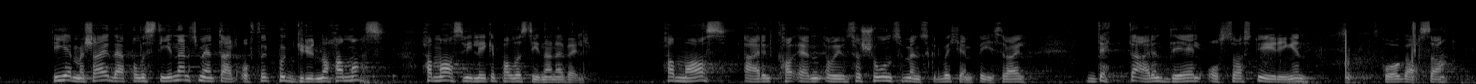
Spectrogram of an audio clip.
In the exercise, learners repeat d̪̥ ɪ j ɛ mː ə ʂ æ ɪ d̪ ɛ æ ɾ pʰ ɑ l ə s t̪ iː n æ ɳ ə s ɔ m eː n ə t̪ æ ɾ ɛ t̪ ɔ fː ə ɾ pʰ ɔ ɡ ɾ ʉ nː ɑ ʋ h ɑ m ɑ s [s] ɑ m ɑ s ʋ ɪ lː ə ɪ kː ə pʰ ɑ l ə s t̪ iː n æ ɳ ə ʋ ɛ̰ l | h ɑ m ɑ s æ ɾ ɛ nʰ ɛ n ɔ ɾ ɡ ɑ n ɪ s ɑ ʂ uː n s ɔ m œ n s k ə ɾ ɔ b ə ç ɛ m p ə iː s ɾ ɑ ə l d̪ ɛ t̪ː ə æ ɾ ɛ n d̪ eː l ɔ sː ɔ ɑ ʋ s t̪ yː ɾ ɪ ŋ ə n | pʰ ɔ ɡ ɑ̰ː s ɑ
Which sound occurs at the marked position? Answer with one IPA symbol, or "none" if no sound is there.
h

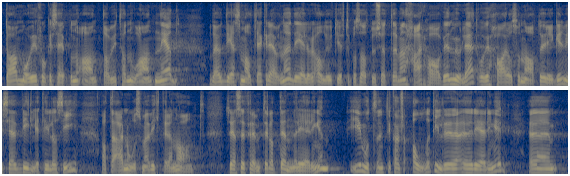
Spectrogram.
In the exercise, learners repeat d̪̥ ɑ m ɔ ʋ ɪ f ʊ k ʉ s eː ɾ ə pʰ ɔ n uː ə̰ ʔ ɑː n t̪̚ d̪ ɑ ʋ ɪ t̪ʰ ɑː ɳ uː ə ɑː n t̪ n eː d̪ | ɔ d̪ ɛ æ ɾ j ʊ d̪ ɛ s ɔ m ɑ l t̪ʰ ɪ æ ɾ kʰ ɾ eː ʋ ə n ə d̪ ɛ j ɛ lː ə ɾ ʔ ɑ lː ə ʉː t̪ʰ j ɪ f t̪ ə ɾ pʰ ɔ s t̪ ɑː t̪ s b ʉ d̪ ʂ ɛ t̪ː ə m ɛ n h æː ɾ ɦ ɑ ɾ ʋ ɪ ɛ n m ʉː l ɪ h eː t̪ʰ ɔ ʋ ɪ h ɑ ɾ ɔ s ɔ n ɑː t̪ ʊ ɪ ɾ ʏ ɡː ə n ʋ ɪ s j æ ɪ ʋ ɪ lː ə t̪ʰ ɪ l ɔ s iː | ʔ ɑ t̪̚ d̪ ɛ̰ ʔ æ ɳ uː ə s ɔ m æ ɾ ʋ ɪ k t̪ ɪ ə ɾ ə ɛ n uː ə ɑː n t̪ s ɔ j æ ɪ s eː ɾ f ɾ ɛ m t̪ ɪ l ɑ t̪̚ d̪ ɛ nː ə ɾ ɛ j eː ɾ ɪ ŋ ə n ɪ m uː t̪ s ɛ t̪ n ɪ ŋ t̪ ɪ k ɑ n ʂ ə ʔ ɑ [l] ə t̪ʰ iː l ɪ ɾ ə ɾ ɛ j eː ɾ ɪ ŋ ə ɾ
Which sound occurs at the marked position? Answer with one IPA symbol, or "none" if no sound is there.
lː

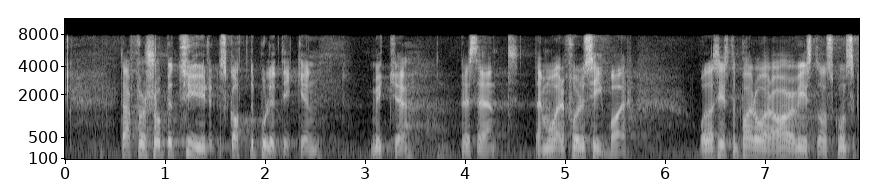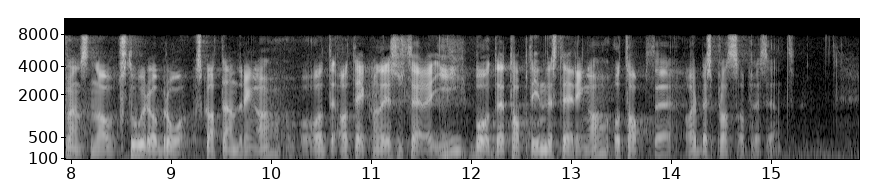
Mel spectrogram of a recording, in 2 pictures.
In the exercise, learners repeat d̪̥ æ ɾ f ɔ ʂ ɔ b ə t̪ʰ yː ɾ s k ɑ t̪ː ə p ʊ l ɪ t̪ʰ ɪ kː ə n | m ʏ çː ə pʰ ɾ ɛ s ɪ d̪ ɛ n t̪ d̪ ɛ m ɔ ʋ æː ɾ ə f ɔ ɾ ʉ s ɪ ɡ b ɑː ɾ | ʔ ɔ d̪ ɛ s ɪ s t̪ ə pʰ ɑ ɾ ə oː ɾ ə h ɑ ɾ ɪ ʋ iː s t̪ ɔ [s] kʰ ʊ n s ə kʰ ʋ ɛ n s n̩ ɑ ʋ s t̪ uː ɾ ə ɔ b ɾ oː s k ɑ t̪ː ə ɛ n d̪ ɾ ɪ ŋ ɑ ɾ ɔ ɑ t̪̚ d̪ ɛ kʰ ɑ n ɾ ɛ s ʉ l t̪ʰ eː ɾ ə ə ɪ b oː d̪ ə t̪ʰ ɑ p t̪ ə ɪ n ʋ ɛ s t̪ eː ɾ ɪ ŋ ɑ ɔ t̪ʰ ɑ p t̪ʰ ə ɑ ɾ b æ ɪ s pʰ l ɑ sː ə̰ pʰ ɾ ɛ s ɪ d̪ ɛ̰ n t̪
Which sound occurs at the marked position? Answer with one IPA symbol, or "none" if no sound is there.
s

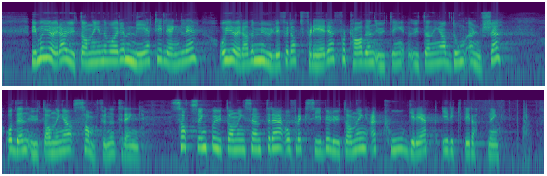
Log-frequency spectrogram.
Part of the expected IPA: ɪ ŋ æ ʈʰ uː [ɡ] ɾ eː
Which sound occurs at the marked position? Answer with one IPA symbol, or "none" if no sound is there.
ɡ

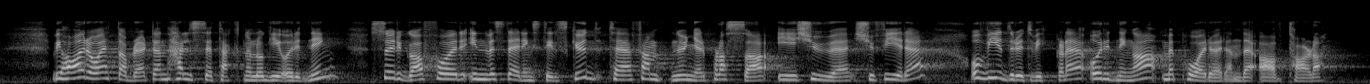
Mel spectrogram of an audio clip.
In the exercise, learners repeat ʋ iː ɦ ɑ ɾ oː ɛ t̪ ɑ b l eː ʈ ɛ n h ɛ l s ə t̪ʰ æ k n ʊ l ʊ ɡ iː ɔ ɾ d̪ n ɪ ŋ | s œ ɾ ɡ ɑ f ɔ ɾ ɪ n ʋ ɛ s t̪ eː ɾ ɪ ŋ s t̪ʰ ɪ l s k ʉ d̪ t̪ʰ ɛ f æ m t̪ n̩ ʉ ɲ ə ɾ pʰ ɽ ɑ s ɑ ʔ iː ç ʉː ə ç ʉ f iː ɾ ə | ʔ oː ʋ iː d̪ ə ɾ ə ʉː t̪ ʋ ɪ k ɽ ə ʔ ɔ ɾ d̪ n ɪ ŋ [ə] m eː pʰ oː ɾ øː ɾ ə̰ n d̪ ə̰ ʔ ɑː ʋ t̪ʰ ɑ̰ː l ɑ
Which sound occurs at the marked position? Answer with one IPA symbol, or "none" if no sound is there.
ɑ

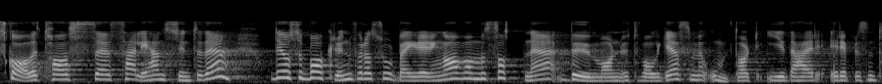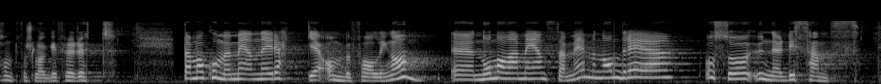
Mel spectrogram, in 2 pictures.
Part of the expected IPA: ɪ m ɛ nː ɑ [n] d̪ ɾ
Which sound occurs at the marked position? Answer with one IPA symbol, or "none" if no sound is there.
n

